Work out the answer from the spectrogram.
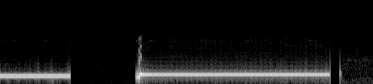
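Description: A telephone line tone while a call is transferred: a short steady tone, a pause, then a longer unbroken tone ending in a sharp click.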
